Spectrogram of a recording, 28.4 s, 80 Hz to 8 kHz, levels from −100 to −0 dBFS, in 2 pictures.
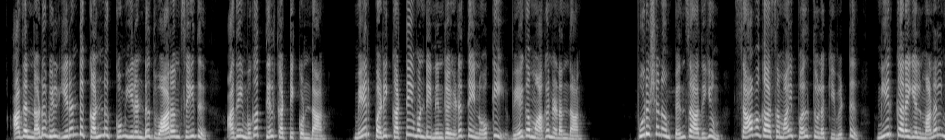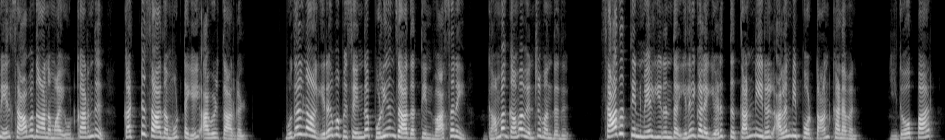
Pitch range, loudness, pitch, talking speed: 230-330 Hz, -25 LUFS, 275 Hz, 110 wpm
